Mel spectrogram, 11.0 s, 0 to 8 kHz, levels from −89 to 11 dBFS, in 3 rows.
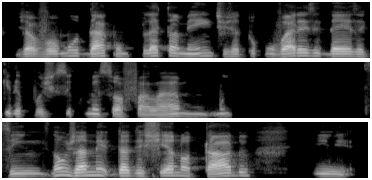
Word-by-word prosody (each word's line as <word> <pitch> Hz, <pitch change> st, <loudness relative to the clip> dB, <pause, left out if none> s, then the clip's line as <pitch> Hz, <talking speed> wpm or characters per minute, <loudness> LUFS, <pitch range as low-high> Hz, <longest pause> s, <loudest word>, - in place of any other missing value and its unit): já -, -, +2 dB
vou 130 Hz, +4 st, -3 dB
mudar 135 Hz, -1 st, +2 dB
completamente. 130 Hz, 0 st, -3 dB
Eu 120 Hz, -, -9 dB
já 120 Hz, -, -3 dB
tô 130 Hz, -, -15 dB
com 125 Hz, -2 st, -10 dB
várias 145 Hz, +6 st, +4 dB
ideias 125 Hz, -2 st, +2 dB
aqui, 115 Hz, +1 st, -7 dB
depois 115 Hz, -6 st, -9 dB
que -, -, -16 dB
você -, -, -12 dB
começou 240 Hz, -, -3 dB
a -, -, -8 dB
falar, 105 Hz, +3 st, -4 dB
m 235 Hz, -, -10 dB
mui 245 Hz, +2 st, -11 dB, 1.3 s
Sim. 130 Hz, 0 st, -5 dB
Não, 180 Hz, +3 st, +3 dB
já 160 Hz, 0 st, +8 dB
ne 175 Hz, 0 st, 0 dB
já 150 Hz, -1 st, +8 dB
deixei 145 Hz, 0 st, -1 dB
anotado 155 Hz, +1 st, +3 dB, 0.6 s
e 125 Hz, -3 st, -6 dB
130 Hz, 145 wpm, -22 LUFS, 120-155 Hz, 1.3 s, já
